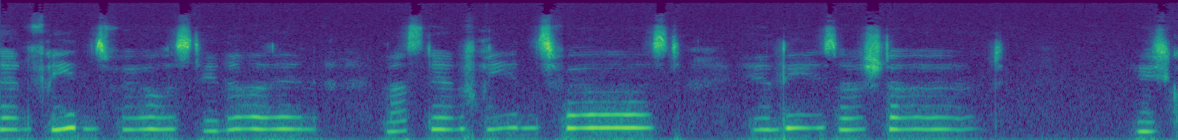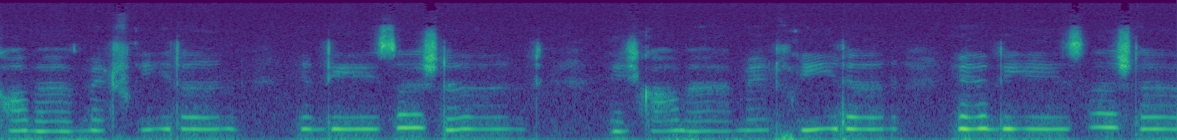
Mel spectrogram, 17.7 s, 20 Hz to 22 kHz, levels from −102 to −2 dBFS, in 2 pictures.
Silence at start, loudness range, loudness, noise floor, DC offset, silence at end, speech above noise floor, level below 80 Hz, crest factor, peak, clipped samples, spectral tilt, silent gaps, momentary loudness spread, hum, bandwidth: 0 s; 10 LU; -28 LUFS; -62 dBFS; under 0.1%; 0 s; 31 dB; -50 dBFS; 26 dB; -4 dBFS; under 0.1%; -1.5 dB/octave; none; 20 LU; none; 19 kHz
